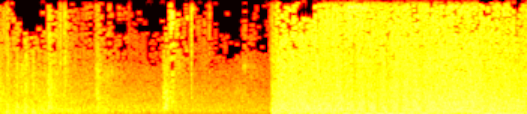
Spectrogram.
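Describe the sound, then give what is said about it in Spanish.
Gunfire from several guns in a shootout between fugitives and police among cars: scattered shots at first, then a sudden, loud, continuous roar of rapid automatic fire that holds to the end. “Los tres fugitivos disparan en los dos frentes.”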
